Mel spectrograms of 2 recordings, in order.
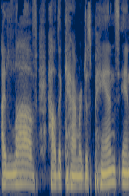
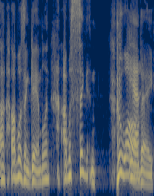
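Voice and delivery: put-on old-movie style speech, much higher pitch; 7 semitones higher than usual. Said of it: "her voice that she's doing in that scene is so like 1930s".

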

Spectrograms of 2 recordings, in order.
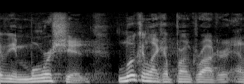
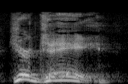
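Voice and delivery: acted, high-pitched, drawn-out screamed delivery; 6 semitones higher than usual. Retelling how a heckler in the crowd screamed at the stage: imitating a heckler screaming. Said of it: "he screams at me".

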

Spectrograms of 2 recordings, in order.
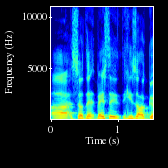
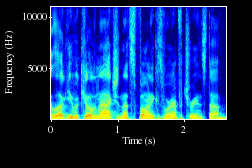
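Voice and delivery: ordinary delivery

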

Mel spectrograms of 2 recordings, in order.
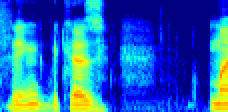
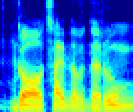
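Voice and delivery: ordinary delivery

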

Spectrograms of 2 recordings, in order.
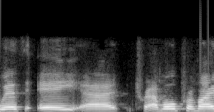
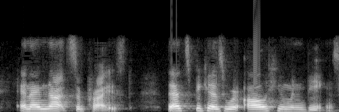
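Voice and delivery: ordinary talk

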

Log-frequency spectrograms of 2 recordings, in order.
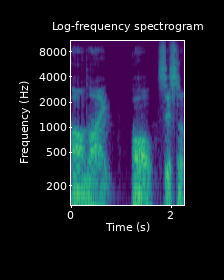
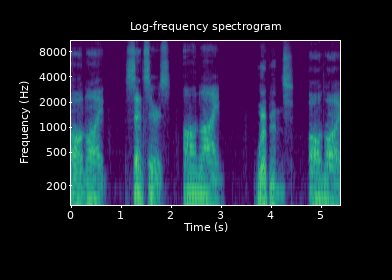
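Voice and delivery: robotic, mechanical voice; 4 semitones higher than usual. Voicing a machine character in a robotic voice. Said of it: "modifying your voice for robotic voices".

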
